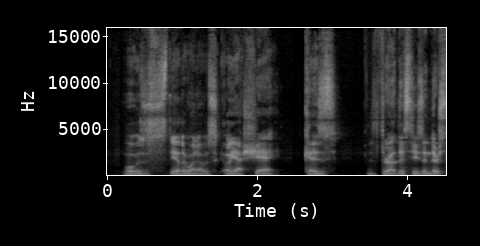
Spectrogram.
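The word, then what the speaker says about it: Shai: Shea. Because throughout this season, there's still people on broadcasts and podcasts right now that say Shy.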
